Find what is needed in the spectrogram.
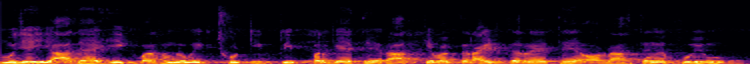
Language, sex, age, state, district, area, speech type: Urdu, male, 18-30, Bihar, Darbhanga, rural, spontaneous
